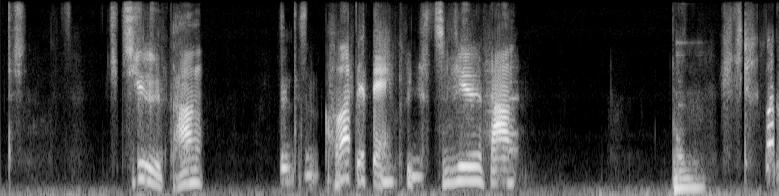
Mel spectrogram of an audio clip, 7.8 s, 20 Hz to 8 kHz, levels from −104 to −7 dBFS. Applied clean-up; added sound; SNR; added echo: neural diffusion model UNIVERSE++.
